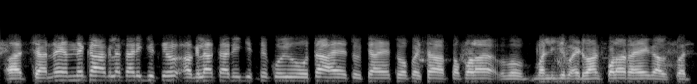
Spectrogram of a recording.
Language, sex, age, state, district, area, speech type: Hindi, male, 45-60, Uttar Pradesh, Mirzapur, urban, conversation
